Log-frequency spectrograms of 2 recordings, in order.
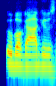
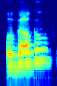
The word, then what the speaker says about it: Ubogagu: doing with pronunciations, but I have not heard Ubogagu's name said correctly. Not even once. Broadcast. Not even once. This last game was the worst. The commentator kept saying Ugogu or Gogu.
